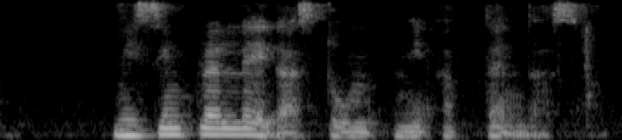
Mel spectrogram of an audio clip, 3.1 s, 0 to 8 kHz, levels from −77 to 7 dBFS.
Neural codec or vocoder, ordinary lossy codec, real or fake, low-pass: none; Opus, 16 kbps; real; 7.2 kHz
